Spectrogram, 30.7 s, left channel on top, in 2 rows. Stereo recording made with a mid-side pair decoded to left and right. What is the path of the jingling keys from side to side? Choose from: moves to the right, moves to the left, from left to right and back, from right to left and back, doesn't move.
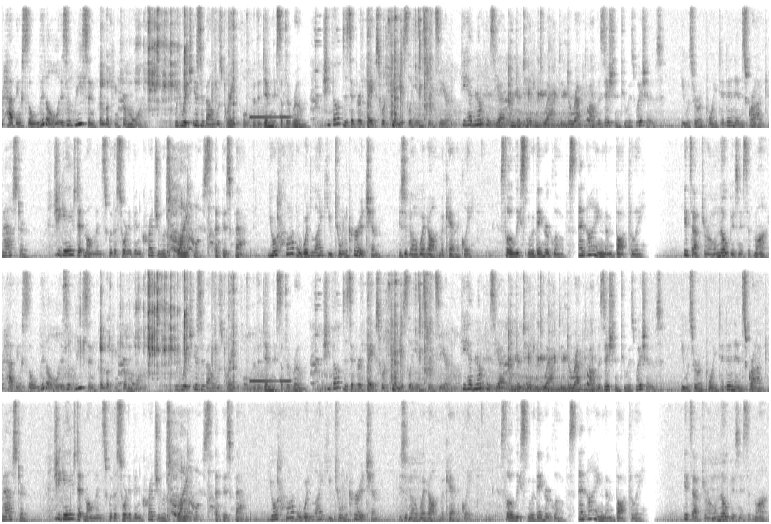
from right to left and back.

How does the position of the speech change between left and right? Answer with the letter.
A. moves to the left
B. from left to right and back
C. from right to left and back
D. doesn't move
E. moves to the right
B.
